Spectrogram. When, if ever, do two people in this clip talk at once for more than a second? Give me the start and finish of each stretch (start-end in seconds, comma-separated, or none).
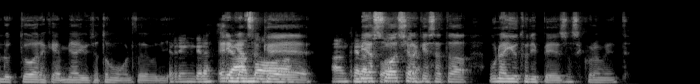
1.7-4.3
